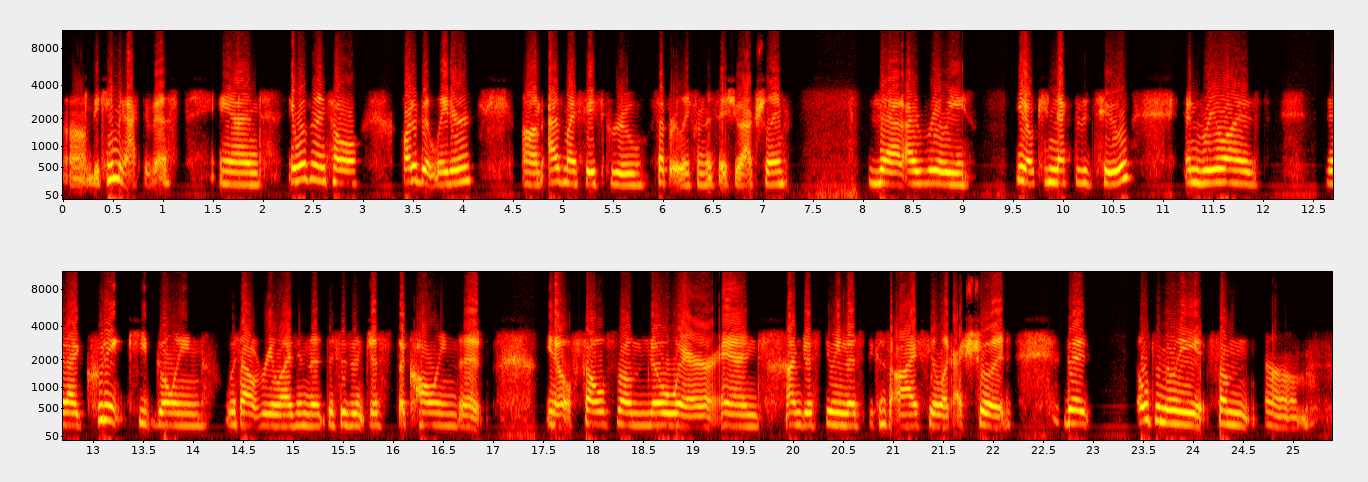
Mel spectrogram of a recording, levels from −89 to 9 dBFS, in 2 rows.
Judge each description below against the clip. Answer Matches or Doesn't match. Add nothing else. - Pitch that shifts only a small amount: Matches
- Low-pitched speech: Doesn't match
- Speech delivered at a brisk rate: Doesn't match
